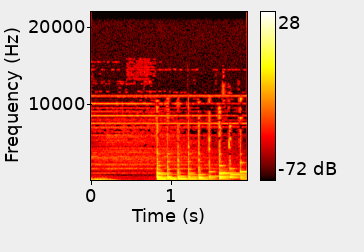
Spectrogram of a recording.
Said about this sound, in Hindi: तभी मेरे फोन पे एक कॉल आया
